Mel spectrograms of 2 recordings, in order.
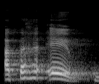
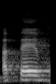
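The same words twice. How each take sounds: First: अतः एव slowly, with a breathed h between; अतः एव as atah, then ev; split in two. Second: Said in the usual way. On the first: Shown as a demonstration. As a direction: part अतः from एव. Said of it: "अतः एव नहीं". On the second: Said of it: "अतएव होता है".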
